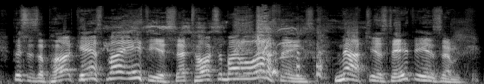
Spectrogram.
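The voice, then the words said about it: Announcer-style radio voice. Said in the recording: “It only took you 99 episodes to come up with a radio voice.”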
